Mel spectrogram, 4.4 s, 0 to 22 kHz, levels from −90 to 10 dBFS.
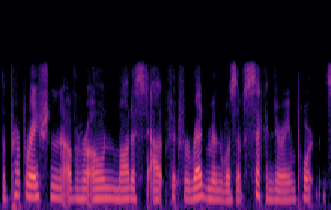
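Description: No technical faults occur in this speech clip, so there is nothing to describe in time order.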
